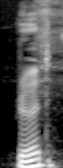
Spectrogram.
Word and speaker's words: Ruadh: So Ruadh, how would you pronounce that as a Scotsman? – Same word. – Ruud? Yeah. And then I wouldn't get too fancy with it. – And then Vor, pronounced exactly how it's spelled. – Yep. – M-H-O-R.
